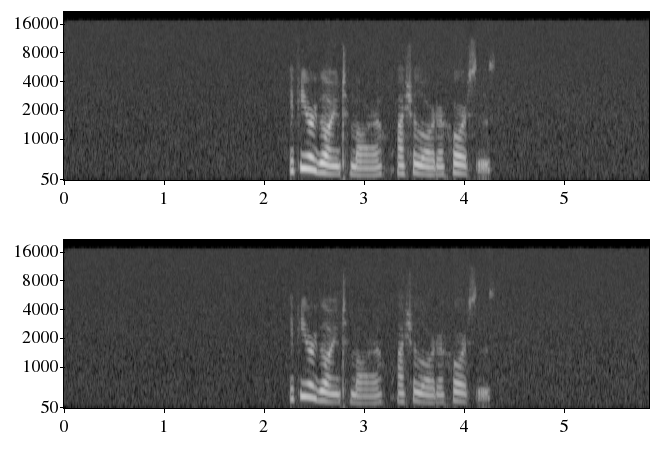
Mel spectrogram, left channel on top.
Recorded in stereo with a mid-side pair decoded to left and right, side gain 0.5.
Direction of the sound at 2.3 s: 30° left.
